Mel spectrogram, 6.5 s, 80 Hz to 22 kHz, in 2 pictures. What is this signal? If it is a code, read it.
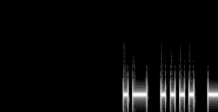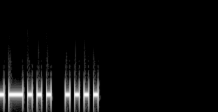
Morse code, heard as a keyed tone, about 17 wpm, 700 Hz. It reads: AH7H
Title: USA Call Signs - 4 Characters - Repeated 3x - 17wpm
